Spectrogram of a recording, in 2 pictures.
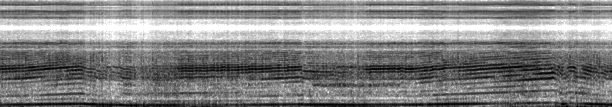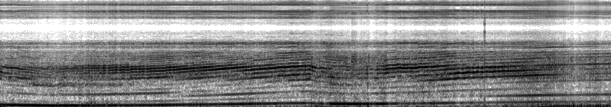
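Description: A kart engine buzzes loudly up close, its pitch rising and falling as it speeds up and slows for corners.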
